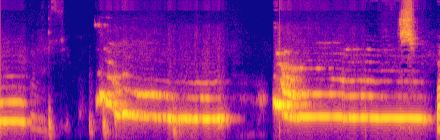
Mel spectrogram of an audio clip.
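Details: Whining four-week-old Cavalier King Charles Spaniel puppies in an indoor pen: two long whimpers, each opening with a sharp rising yelp and settling into an even, level tone, with a short silence between them.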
